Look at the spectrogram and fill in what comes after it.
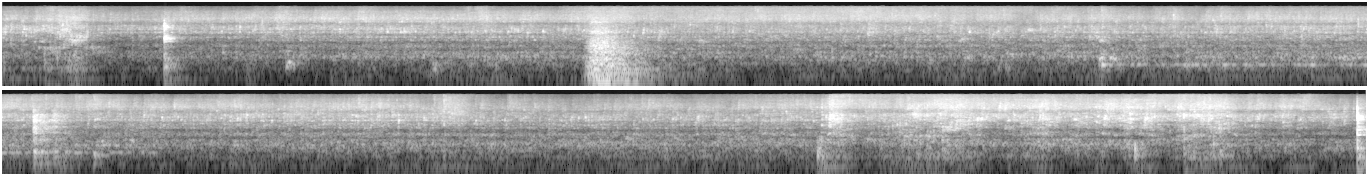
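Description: Tomato, fenugreek and spice masala sizzling in oil in a metal pot as it is fried down and stirred with a wooden spoon. A few knocks of the spoon against the pot, the loudest about six seconds in.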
